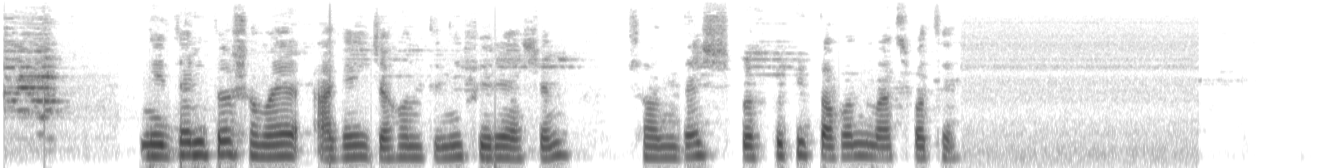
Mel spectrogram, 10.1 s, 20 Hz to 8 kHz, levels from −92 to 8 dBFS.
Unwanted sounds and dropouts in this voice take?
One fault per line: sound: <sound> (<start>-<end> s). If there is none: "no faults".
no faults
